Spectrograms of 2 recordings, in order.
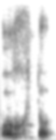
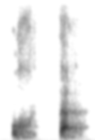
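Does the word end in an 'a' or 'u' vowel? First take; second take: u; a. First: The word ends with an 'u' vowel. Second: The word ends with an 'a' vowel. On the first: The speaker calls it wrong. "Tidak ukhtu" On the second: The speaker calls it right. "tapi ukhta Harun"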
